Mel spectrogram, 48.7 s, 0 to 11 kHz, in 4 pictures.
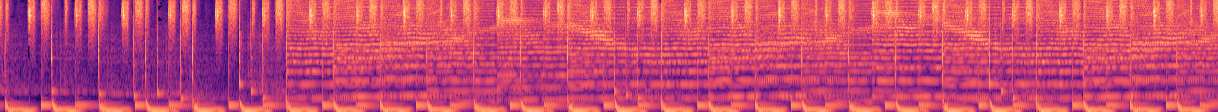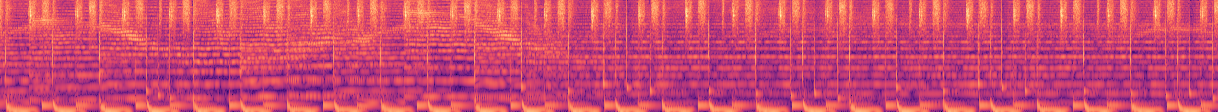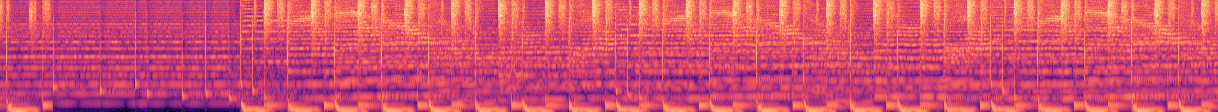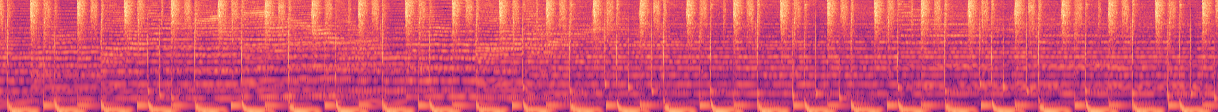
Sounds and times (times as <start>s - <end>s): Dance music: 0.0s - 48.7s
Dubstep: 0.0s - 48.7s
Electronic dance music: 0.0s - 48.7s
Electronica: 0.0s - 48.7s
Techno: 0.0s - 48.7s
Trance music: 0.0s - 48.7s.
